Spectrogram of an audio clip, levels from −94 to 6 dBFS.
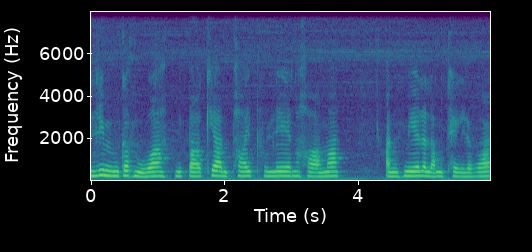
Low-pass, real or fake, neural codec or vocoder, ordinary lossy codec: none; real; none; none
